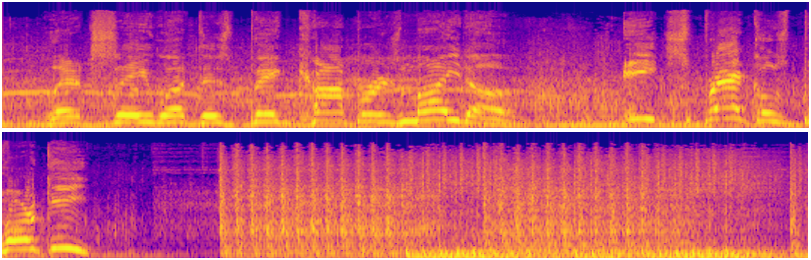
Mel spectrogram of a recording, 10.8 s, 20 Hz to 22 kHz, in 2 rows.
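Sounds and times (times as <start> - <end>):
speech: 0.3 - 6.1
rapid high-caliber gunfire: 6.8 - 10.7.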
